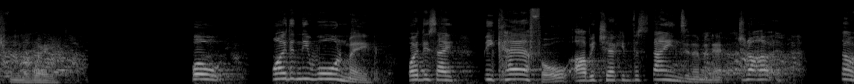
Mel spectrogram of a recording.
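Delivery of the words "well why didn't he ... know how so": indignant outburst. Real, not acted. Indignant rant about the doctor.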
